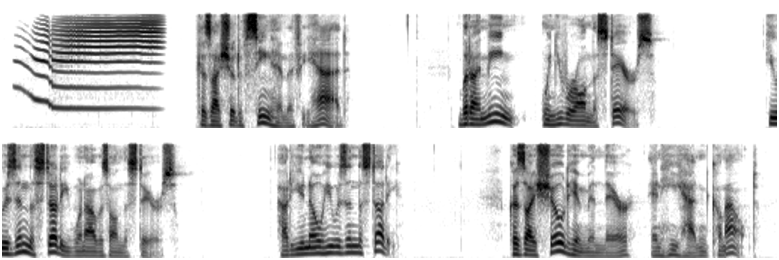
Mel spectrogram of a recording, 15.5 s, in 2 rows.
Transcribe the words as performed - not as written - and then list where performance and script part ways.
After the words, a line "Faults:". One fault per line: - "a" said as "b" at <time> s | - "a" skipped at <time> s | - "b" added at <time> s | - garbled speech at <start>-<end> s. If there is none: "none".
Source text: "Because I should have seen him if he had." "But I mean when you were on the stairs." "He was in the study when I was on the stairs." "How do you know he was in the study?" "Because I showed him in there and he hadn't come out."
"Because I should have seen him if he had." "But I mean when you were on the stairs." "He was in the study when I was on the stairs." "How do you know he was in the study?" "Because I showed him in there and he hadn't come out."
Faults:
none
